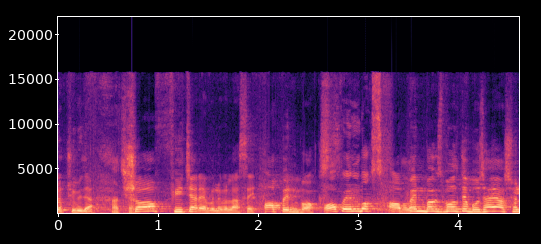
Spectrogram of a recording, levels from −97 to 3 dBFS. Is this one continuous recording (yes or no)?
no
